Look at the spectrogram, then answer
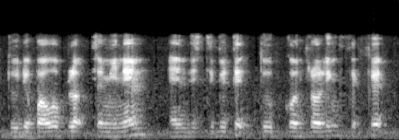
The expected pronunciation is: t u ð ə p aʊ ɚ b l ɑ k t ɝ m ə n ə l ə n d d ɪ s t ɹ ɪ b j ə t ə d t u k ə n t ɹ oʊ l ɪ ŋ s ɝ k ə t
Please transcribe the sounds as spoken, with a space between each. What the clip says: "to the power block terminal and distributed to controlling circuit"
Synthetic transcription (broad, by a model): t u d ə p aʊ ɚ b l ɑ k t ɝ m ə n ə n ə n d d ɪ s t ɹ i b j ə t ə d t u k ə n t ɹ oʊ l ɪ ŋ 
